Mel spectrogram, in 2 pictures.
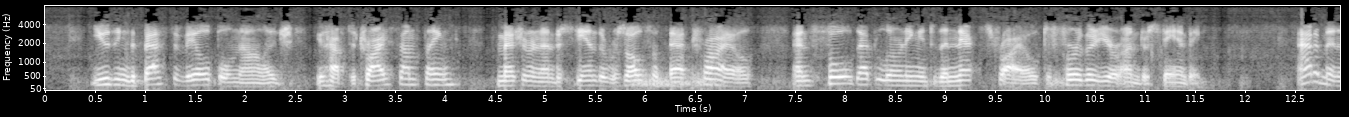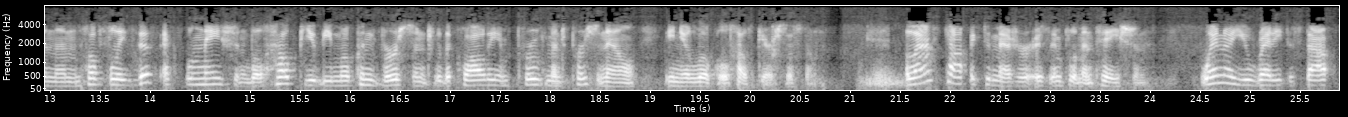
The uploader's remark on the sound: August 2005 Author in the Room® Teleconference.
